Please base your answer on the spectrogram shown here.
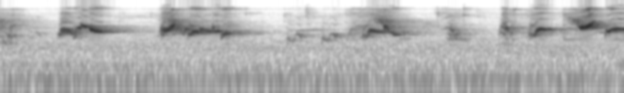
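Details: Three red-whiskered bulbuls held in cages sing competitively, giving short throaty, slightly harsh whistled phrases roughly every half second, each dropping at the end, over a steady low hum.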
